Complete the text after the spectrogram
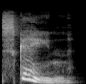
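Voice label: "skein", British English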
